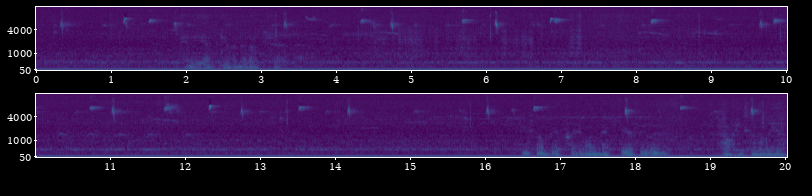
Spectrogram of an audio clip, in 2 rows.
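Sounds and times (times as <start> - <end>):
faint steady hum: 0.0 - 20.0
small birds chirping: 0.0 - 20.0.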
